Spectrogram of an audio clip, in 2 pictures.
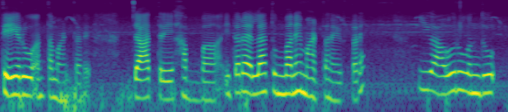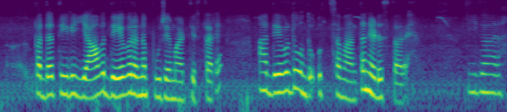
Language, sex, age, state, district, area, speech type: Kannada, female, 18-30, Karnataka, Chikkamagaluru, rural, spontaneous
